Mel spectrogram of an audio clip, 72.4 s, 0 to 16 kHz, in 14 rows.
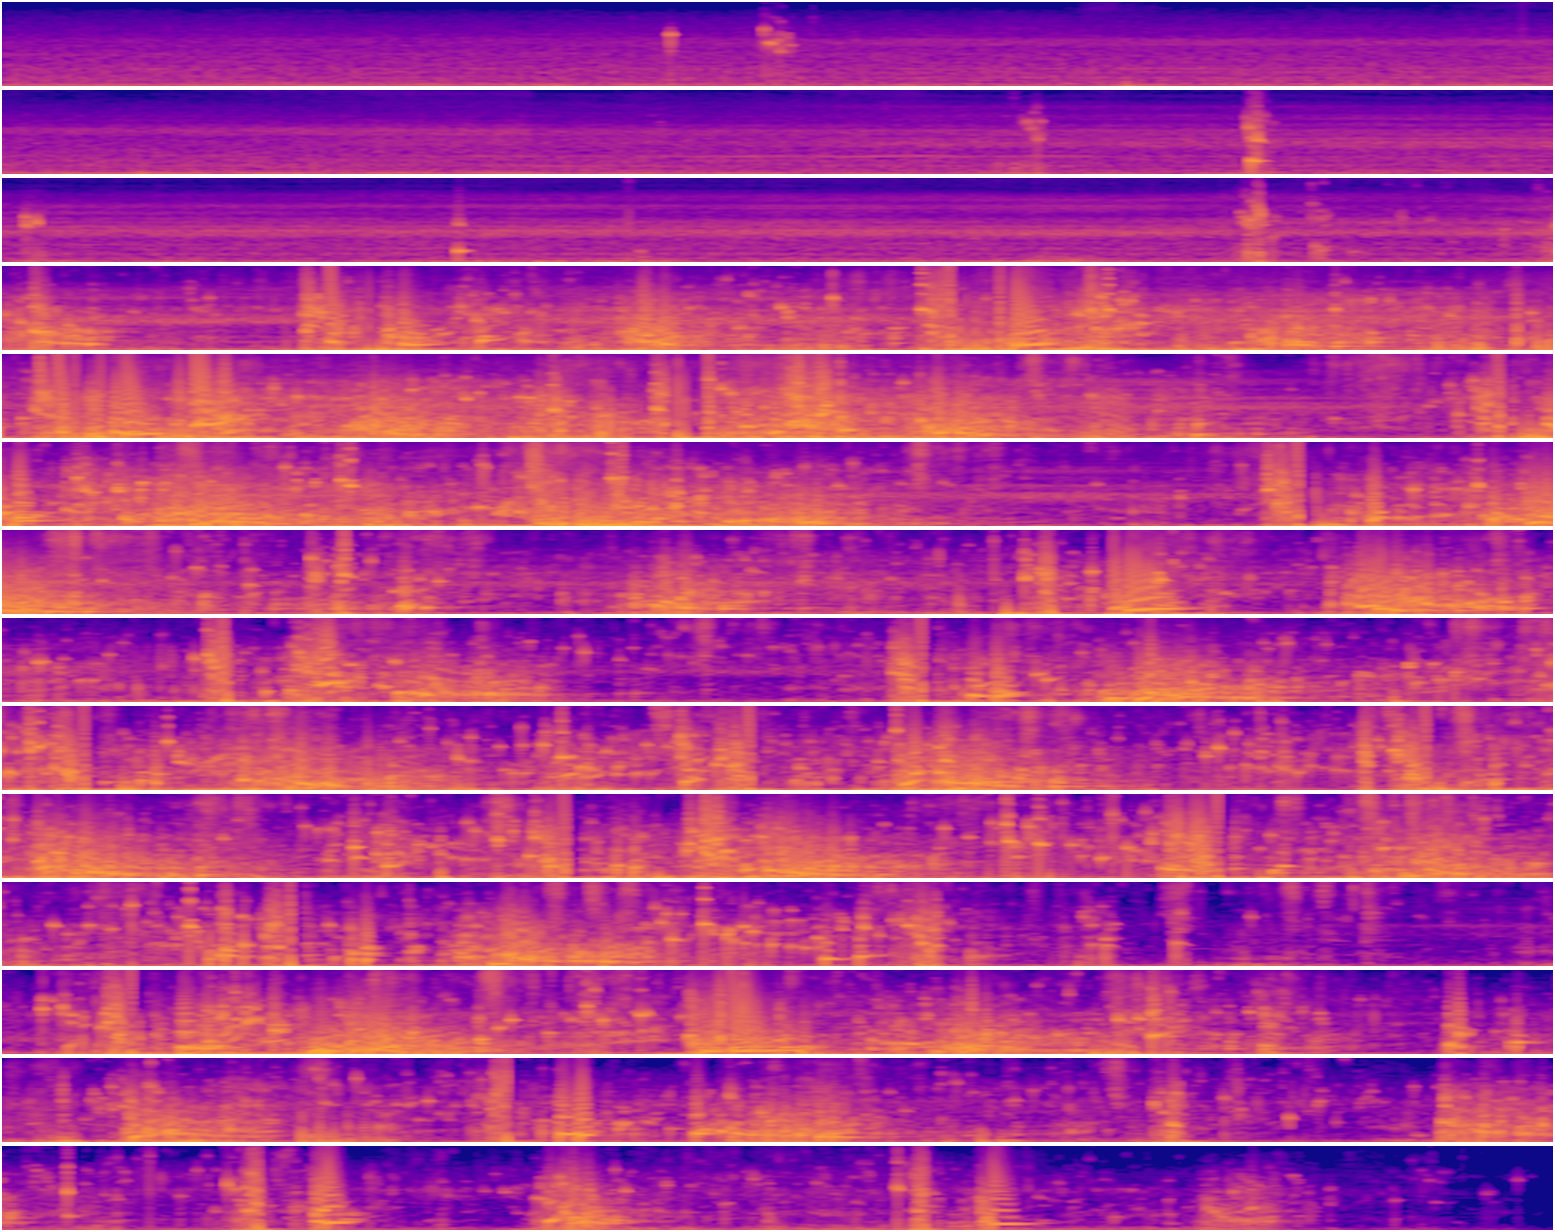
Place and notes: {"title": "Brugmanpad, Culemborg, Netherlands - Train bridge, boats on river", "date": "2022-09-15 15:50:00", "description": "Train over bridge, boat transporting liquid gas, waves. Zoom H2n & 2x hydrophones", "latitude": "51.96", "longitude": "5.21", "altitude": "1", "timezone": "Europe/Amsterdam"}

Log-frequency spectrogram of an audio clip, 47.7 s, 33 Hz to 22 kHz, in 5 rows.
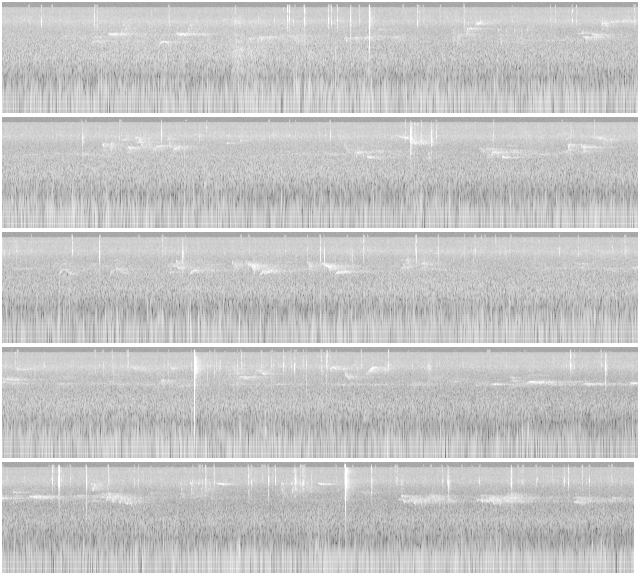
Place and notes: {"title": "Voverynė, Lithuania, small fireplace", "date": "2020-04-09 19:30:00", "description": "quarantine walk into wood. little fireplace in the evening", "latitude": "55.54", "longitude": "25.59", "altitude": "117", "timezone": "Europe/Vilnius"}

